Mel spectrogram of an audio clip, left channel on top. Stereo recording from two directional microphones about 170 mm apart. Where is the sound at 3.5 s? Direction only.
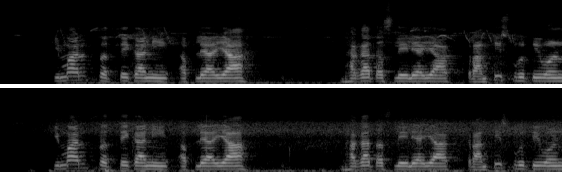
Centre (ahead or behind).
